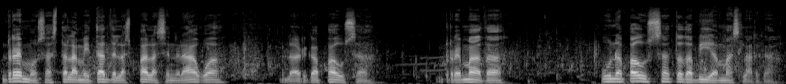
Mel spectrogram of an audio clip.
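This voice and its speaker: A man narrates scripted literary fantasy fiction as an audiobook reader, using a fairly low, slightly bright voice at normal speed. Lapping water and the sounds of a rowing boat are clearly heard behind him, adding slight background noise.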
